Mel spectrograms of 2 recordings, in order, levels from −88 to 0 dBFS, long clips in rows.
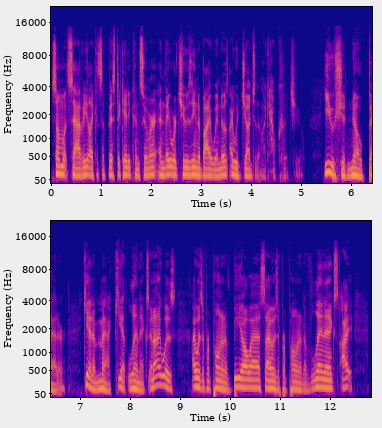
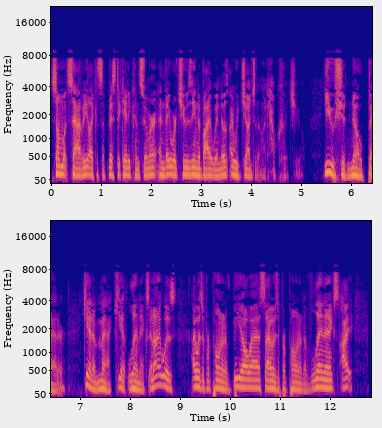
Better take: first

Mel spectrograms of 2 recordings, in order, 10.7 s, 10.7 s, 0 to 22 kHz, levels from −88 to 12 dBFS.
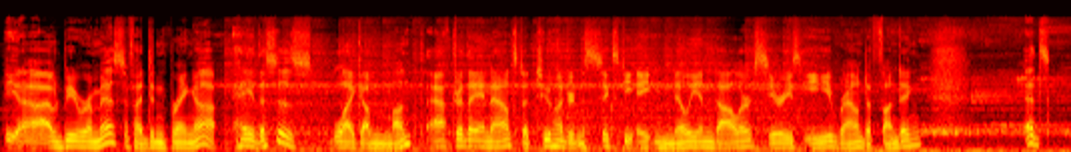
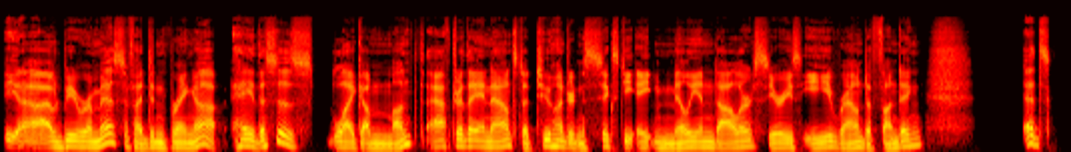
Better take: second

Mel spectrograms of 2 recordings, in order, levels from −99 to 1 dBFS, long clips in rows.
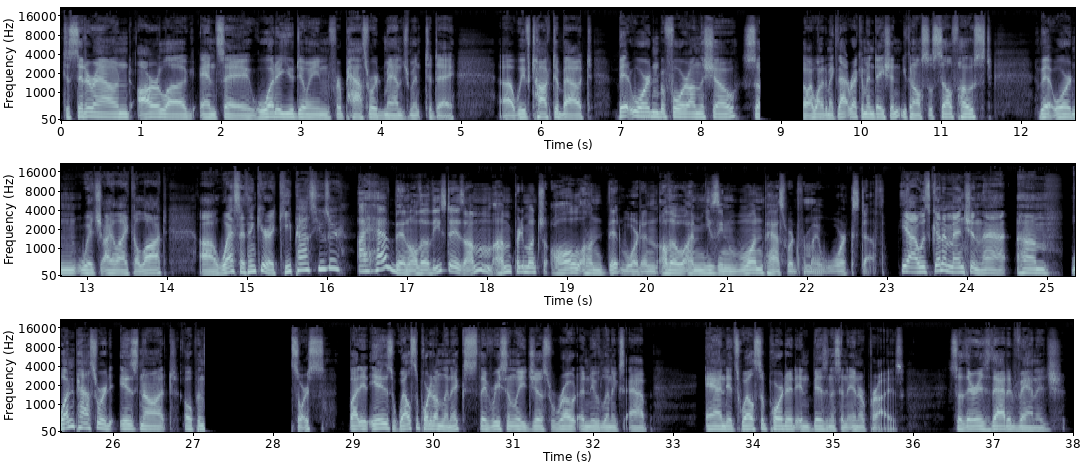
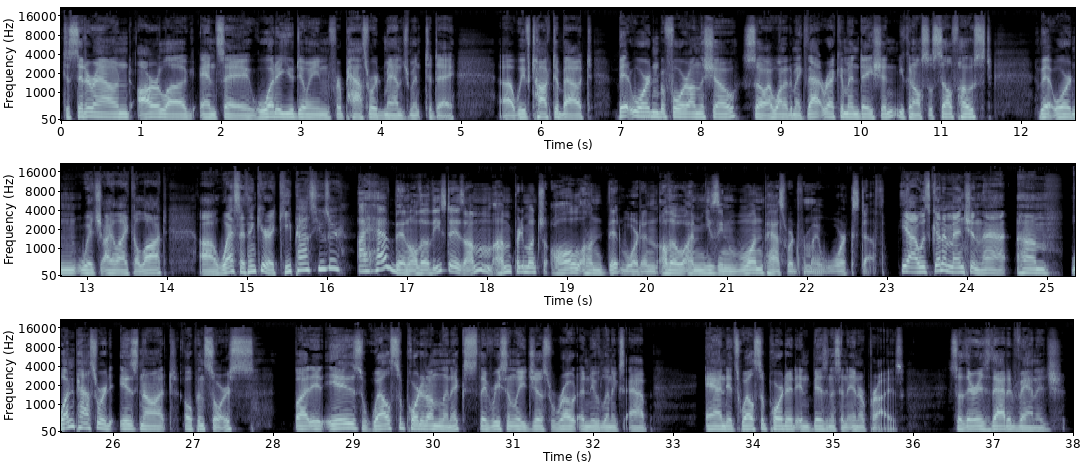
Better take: second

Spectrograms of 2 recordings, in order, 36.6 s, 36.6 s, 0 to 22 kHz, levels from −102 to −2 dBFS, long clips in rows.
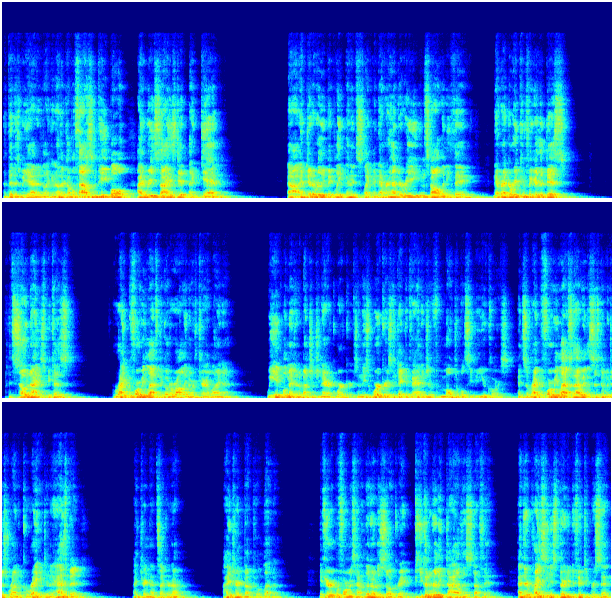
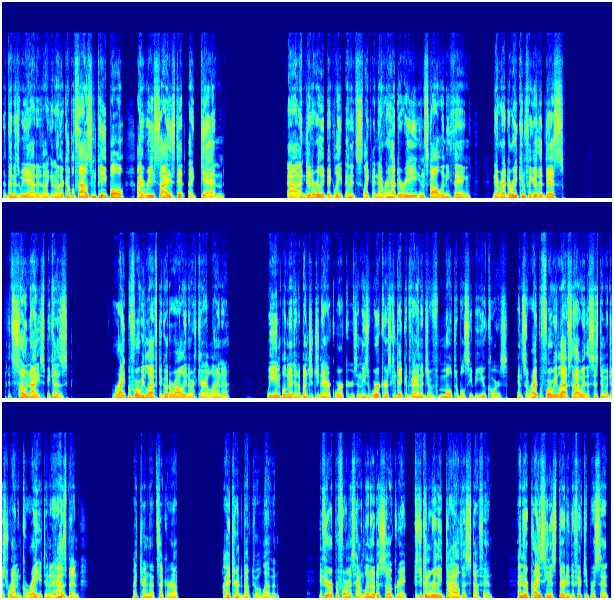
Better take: second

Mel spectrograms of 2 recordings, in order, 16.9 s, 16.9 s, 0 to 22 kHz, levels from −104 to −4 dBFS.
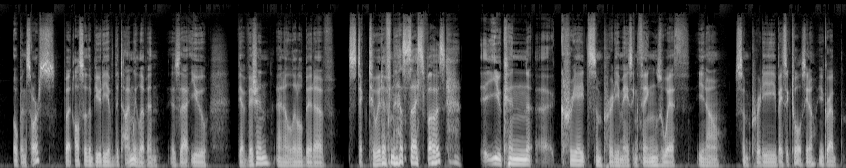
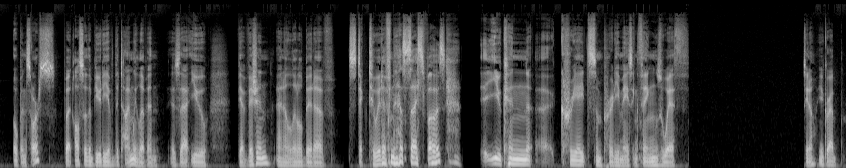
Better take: first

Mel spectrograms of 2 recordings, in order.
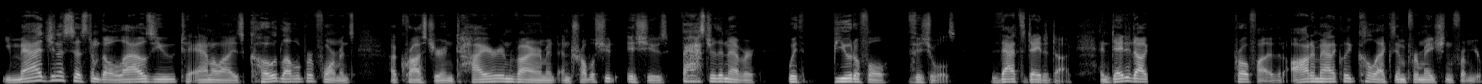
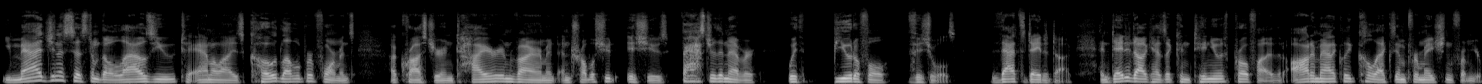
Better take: second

